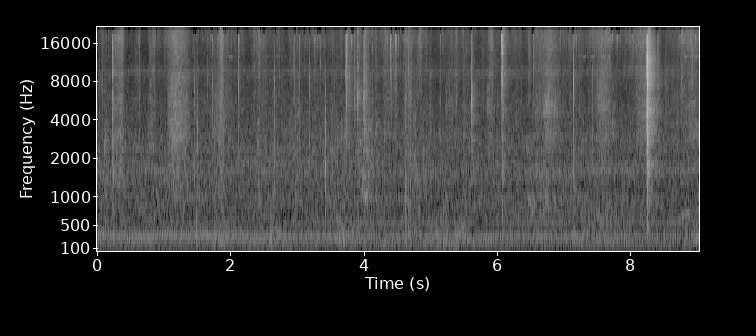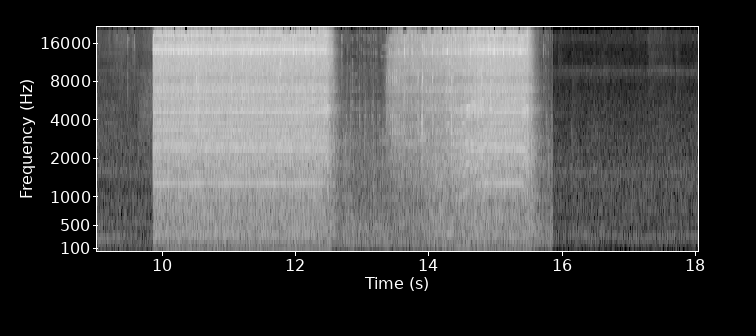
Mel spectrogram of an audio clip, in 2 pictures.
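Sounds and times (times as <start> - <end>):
electric motor and chain whining: 9.9 - 15.9.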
